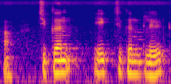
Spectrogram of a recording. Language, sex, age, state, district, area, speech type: Marathi, male, 18-30, Maharashtra, Sangli, urban, spontaneous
